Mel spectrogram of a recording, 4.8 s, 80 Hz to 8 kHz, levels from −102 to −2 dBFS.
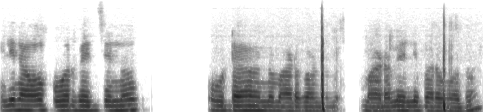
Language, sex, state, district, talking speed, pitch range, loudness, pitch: Kannada, male, Karnataka, Bijapur, 125 wpm, 115-130 Hz, -25 LUFS, 125 Hz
